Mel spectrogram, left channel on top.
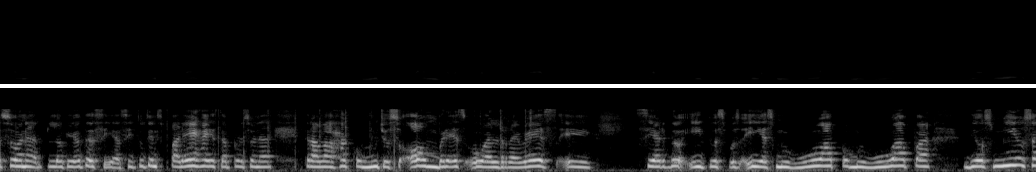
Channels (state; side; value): silent; left; 58 dB below the other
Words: lo que yo te decía, si tú tienes pareja y esta persona trabaja con muchos hombres o al revés, ¿cierto? Y tu esposa, y es muy guapo, muy guapa. Dios mío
